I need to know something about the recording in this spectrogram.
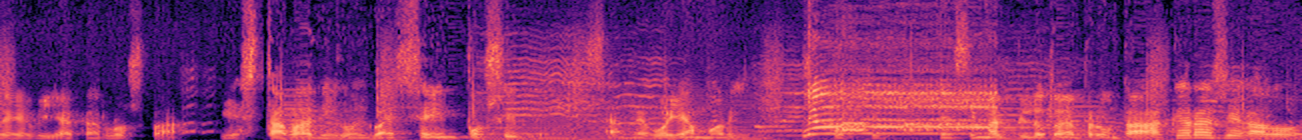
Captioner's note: scream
